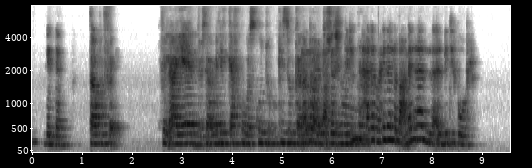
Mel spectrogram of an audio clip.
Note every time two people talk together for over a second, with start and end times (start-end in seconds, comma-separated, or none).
5.4-6.8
